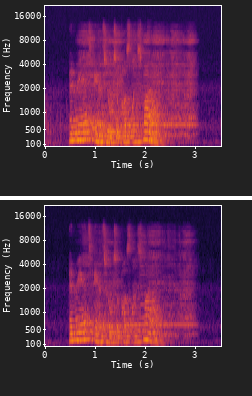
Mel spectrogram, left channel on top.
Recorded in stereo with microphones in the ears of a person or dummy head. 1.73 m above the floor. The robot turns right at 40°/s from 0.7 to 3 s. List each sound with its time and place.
0.5 s a woman speaking: 20° right, 0.8 m; by 2.4 s 50° left, 0.8 m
